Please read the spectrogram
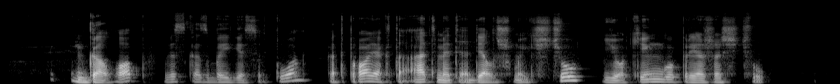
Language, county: Lithuanian, Kaunas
